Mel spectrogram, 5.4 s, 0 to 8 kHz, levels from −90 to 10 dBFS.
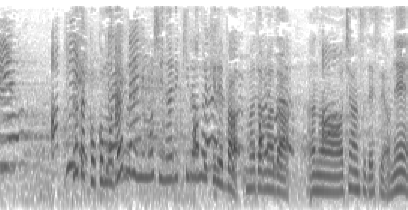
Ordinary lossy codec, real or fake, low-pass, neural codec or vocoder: MP3, 32 kbps; real; 7.2 kHz; none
